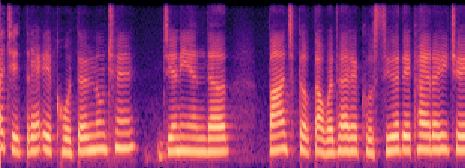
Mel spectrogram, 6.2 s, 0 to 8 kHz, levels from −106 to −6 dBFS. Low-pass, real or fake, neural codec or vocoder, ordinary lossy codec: 7.2 kHz; fake; codec, 16 kHz, 0.5 kbps, FunCodec, trained on Chinese and English, 25 frames a second; none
